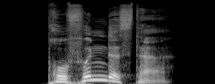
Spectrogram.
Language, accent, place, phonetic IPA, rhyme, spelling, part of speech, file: German, Germany, Berlin, [pʁoˈfʊndəstɐ], -ʊndəstɐ, profundester, adjective, De-profundester.ogg
- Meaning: inflection of profund: 1. strong/mixed nominative masculine singular superlative degree 2. strong genitive/dative feminine singular superlative degree 3. strong genitive plural superlative degree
